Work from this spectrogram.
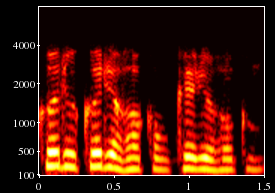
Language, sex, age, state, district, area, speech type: Kashmiri, male, 30-45, Jammu and Kashmir, Kupwara, urban, conversation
